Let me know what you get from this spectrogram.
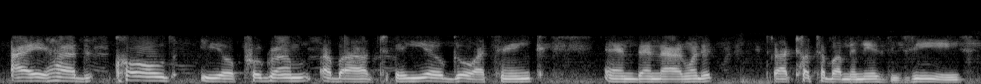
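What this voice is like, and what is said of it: Foreign accent. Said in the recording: “I'm from another country, as you probably can tell from my accent”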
